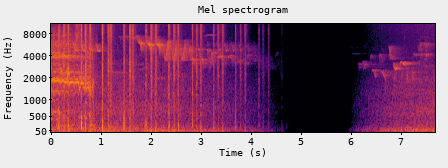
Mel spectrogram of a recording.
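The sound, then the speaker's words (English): A horse bucking wildly, with many quick hoof clatters and whinnies over a busy noisy background for about four seconds. Then a sudden silence, and faint noise returns near the end. “Get going, boy. That's it, Thunderbolt. Go wild. Buck out of control.”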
